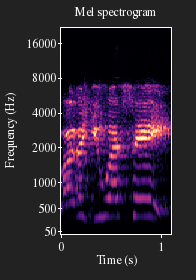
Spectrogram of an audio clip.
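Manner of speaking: loud, insistent, spelled out, slow and deliberate. Repeating a question the other speaker says they can't hear: raised voice. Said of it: "You don't need to raise your voice".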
